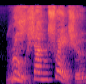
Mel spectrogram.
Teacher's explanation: So ru is fourth tone. Xiang is first tone. Shui shu is the second tone.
